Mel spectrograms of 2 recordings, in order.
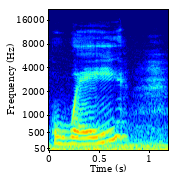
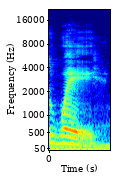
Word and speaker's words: Ouai: This is from the brand Ouai. It's Ouai, and it's pronounced Way if I'm not mistaken.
